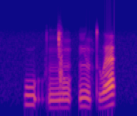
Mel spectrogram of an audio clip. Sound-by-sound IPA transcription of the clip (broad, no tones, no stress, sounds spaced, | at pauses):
w ṵ ŋ͡ǀ ũ ʔ ĩ tʷ æ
